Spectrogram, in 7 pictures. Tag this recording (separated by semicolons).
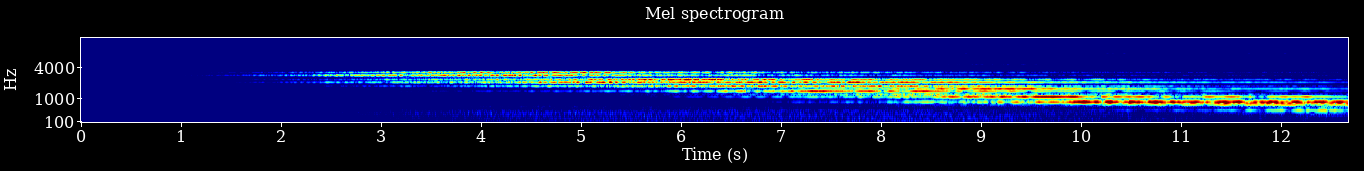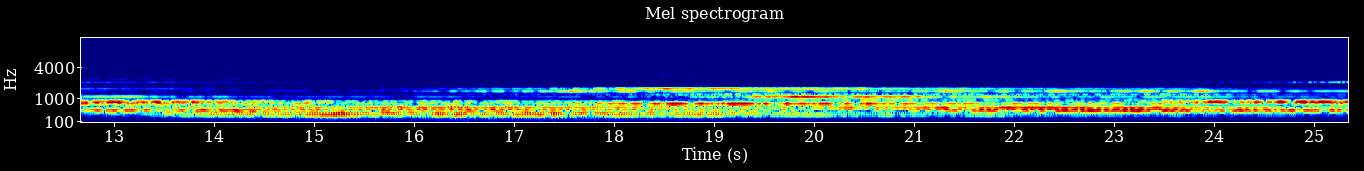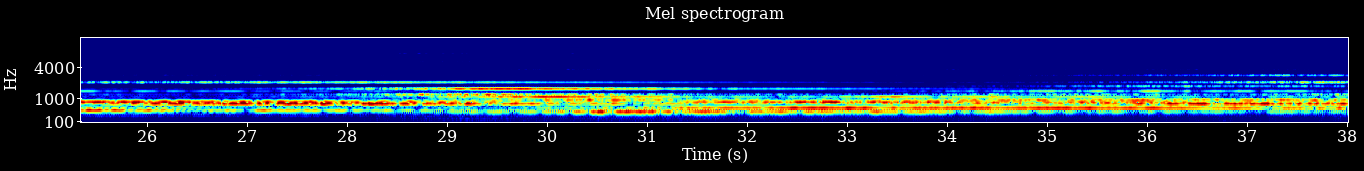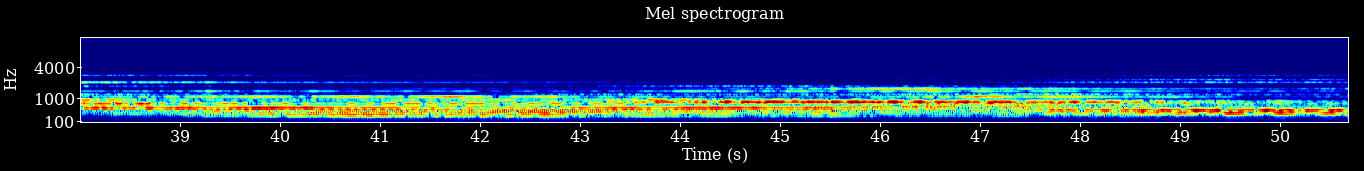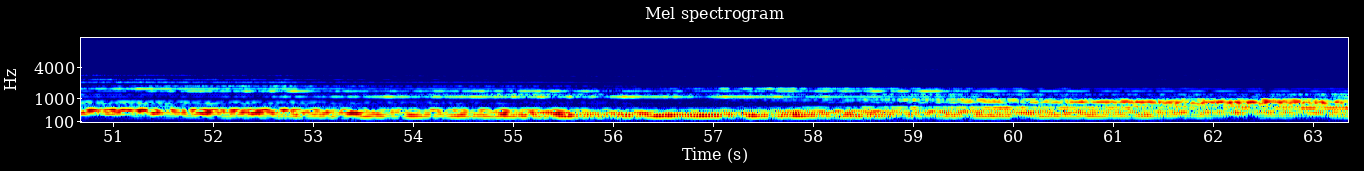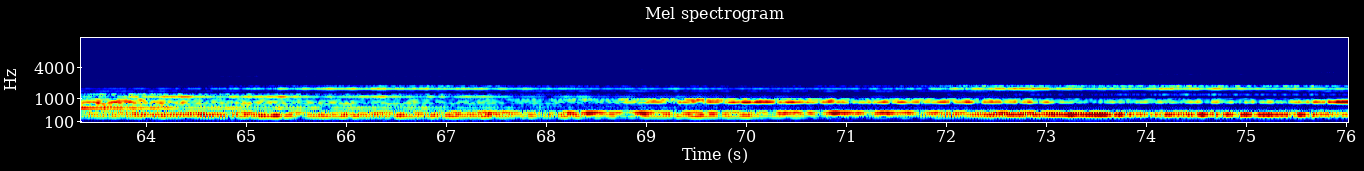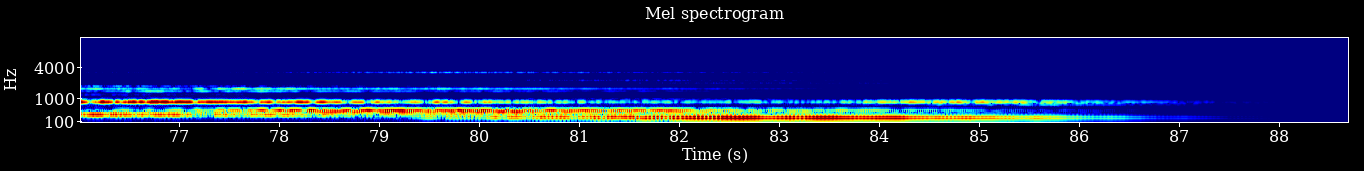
ambient; evolving; pad; pentatonic; soundscape; vibe; vibraphone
